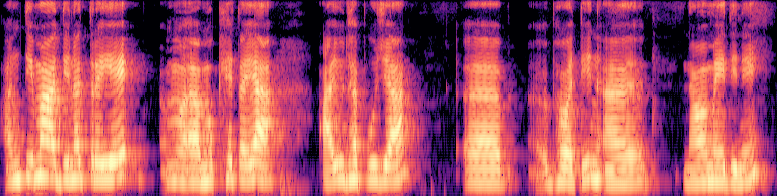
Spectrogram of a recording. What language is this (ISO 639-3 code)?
san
